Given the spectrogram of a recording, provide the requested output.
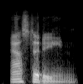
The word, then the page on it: astatine: American English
